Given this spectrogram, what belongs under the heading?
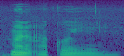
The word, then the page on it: mana akoi: Yawa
